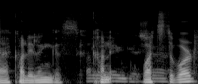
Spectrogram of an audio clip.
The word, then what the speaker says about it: cunnilingus: And cunnilingus, how do you pronounce it?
